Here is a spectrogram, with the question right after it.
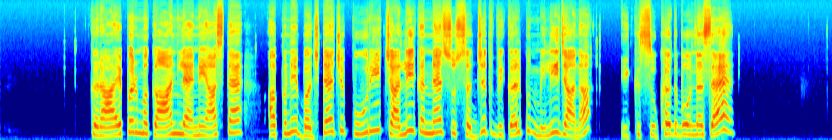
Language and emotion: Dogri, surprised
